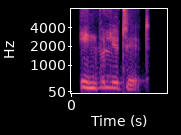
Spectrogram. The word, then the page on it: involuted: Indian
